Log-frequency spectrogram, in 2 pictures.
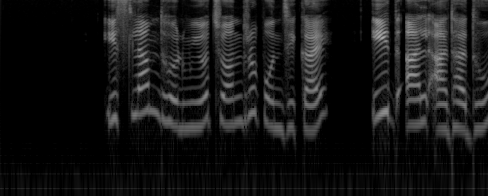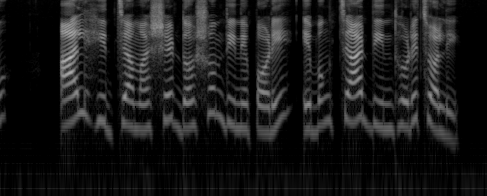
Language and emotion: Bengali, neutral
